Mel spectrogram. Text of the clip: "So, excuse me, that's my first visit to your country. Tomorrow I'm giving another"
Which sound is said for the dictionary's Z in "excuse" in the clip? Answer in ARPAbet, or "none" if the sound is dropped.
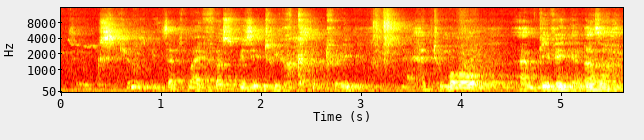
Z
